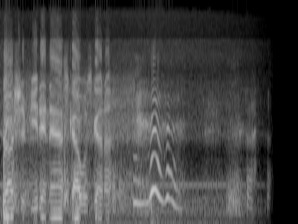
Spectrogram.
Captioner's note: laughs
